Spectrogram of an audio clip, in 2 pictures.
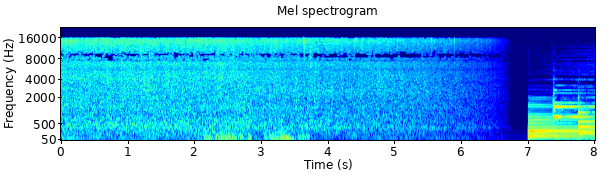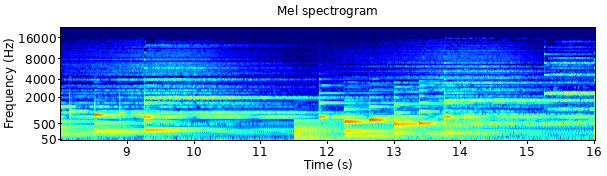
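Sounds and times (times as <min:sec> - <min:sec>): rain pouring down: 0:00.0 - 0:06.6
soft instrumental music: 0:07.0 - 0:16.0.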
